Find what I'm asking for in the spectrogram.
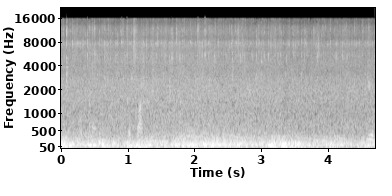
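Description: A thunderstorm with heavy steady rain and low rolling thunder beneath it, a loud continuous wash of drops with deeper rumbles swelling at times.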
